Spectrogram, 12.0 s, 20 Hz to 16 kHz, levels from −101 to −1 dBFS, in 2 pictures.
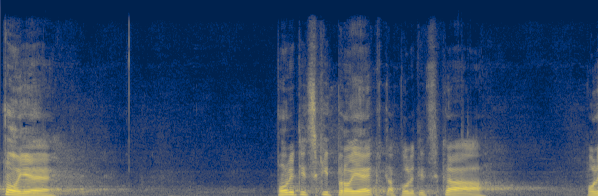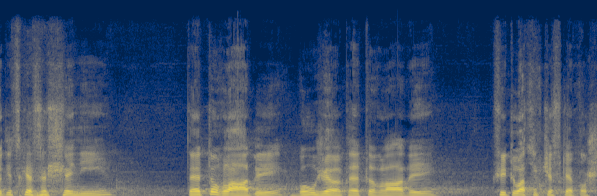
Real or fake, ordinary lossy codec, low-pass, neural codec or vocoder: fake; AAC, 96 kbps; 14.4 kHz; codec, 44.1 kHz, 3.4 kbps, Pupu-Codec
